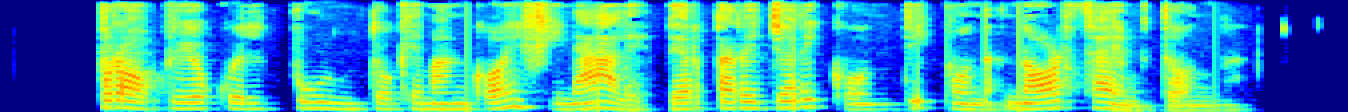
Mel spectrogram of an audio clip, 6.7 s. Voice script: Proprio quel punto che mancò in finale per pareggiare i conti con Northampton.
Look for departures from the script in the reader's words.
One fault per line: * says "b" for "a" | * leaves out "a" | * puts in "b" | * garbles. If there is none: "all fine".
all fine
